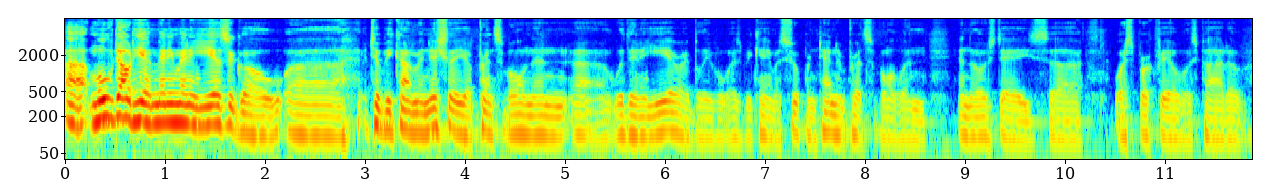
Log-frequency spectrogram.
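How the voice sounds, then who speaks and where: In a Boston accent, a man with a fairly low pitch speaks at a moderate pace, his intonation lively and his loudness swinging widely. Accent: Boston accent, some. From Boston area, Massachusetts. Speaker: interim superintendent candidate. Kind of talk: job interview. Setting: school committee meeting. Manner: many filler words, hesitant.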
